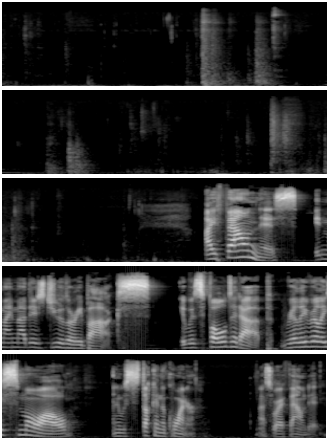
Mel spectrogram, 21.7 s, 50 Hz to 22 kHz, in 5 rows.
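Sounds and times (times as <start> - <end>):
low rumble: 0.0 - 4.5
wooden chair being carried and set down: 4.9 - 5.6, 7.1 - 9.9
speech: 11.4 - 20.0, 20.7 - 21.6.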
